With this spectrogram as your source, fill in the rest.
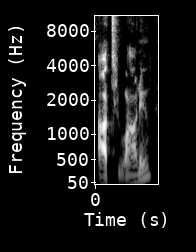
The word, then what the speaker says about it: Atughonu: tackle my last name my last name is pronounced atuanu um and I wear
